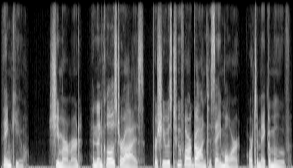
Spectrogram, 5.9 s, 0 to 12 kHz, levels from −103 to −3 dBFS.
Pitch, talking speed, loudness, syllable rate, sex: 205 Hz, 235 wpm, -16 LUFS, 5.2 syllables/s, female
